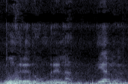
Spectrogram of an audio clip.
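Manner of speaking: normal talking voice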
